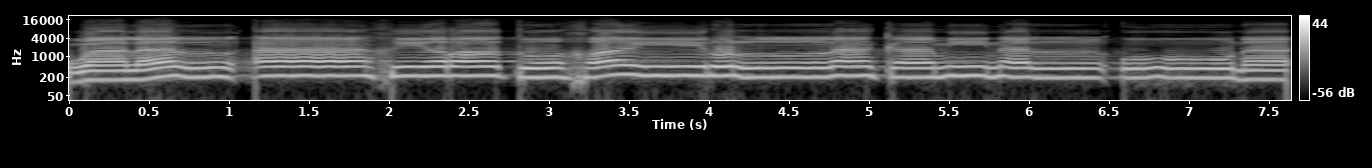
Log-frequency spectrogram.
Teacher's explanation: Ada hukum idgham bila ghunah. Masuk tanpa ditahan lama. Tasdid biasa mawon.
